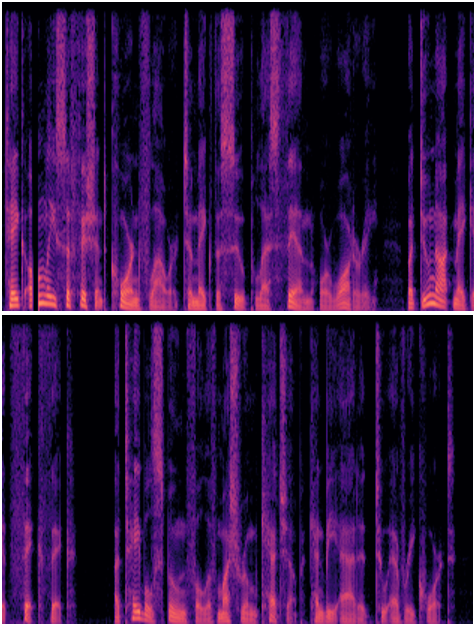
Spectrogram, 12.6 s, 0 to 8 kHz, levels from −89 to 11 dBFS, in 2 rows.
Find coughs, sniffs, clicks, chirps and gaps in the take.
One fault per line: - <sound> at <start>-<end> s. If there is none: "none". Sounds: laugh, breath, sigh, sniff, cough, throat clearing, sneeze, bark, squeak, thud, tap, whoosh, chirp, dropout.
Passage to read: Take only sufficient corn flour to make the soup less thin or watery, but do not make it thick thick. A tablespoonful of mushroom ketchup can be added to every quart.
- dropout at 0.4-0.5 s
